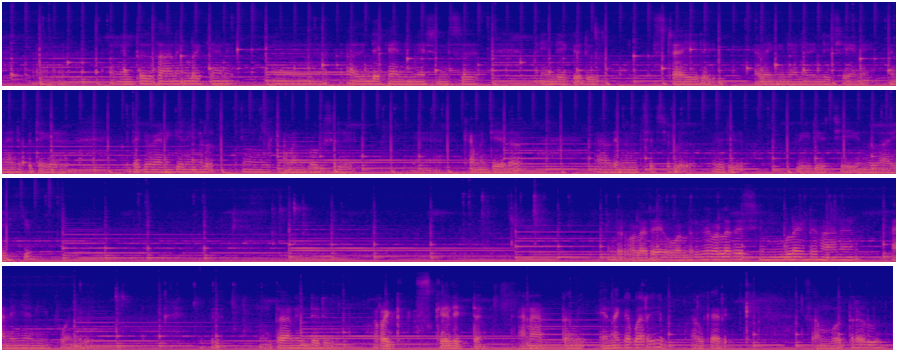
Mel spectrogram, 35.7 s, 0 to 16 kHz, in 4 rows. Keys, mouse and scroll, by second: 1.2 right click, 1.6 r, 3.4 right drag, 3.8 r, 5.4-6.2 scroll down 5, 6.2 KP_1, 7.1-7.7 scroll up 1, 7.7 right click, 8.1 r, 9.5 r, 11.2-11.6 scroll down 2, 11.6 shift+middle click, 12.0-13.0 scroll up 2, 13.0 right click, 13.5 right drag, 14.5 r, 15.9 right click, 16.8 right click, 17.2 r, 18.6 right click, 19.0 r, 20.1 right click, 20.8 KP_1, 21.1 KP_3, 21.7 r, 23.1 scroll down 3, 23.3-25.8 shift+middle drag, 25.8-26.2 scroll up 2, 26.2-28.2 shift+middle drag, 28.2 KP_1, 28.9-29.2 scroll down 3, 29.2-32.2 shift+middle drag.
